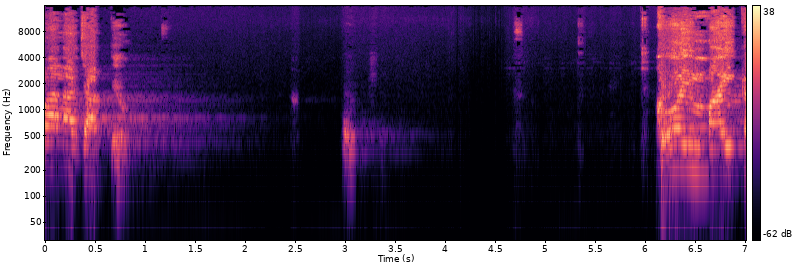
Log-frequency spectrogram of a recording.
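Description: An elderly man speaks forcefully into a microphone over a loudspeaker, his voice echoing in pauses.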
